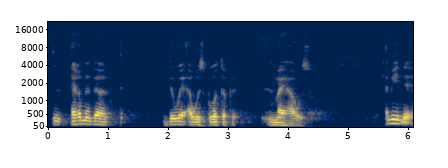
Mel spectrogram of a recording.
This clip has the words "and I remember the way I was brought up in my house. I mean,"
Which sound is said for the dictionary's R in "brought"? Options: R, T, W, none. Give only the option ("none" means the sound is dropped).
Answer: R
